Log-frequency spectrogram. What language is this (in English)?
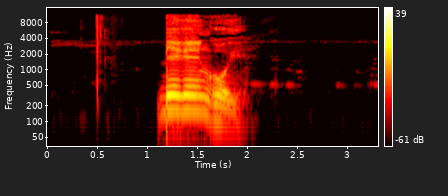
Basaa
